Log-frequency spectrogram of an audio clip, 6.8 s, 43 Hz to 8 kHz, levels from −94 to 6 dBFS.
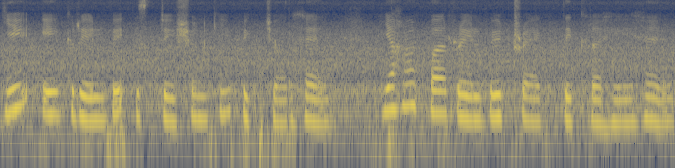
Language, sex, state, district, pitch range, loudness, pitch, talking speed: Hindi, male, Madhya Pradesh, Katni, 195-235 Hz, -16 LUFS, 215 Hz, 125 wpm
